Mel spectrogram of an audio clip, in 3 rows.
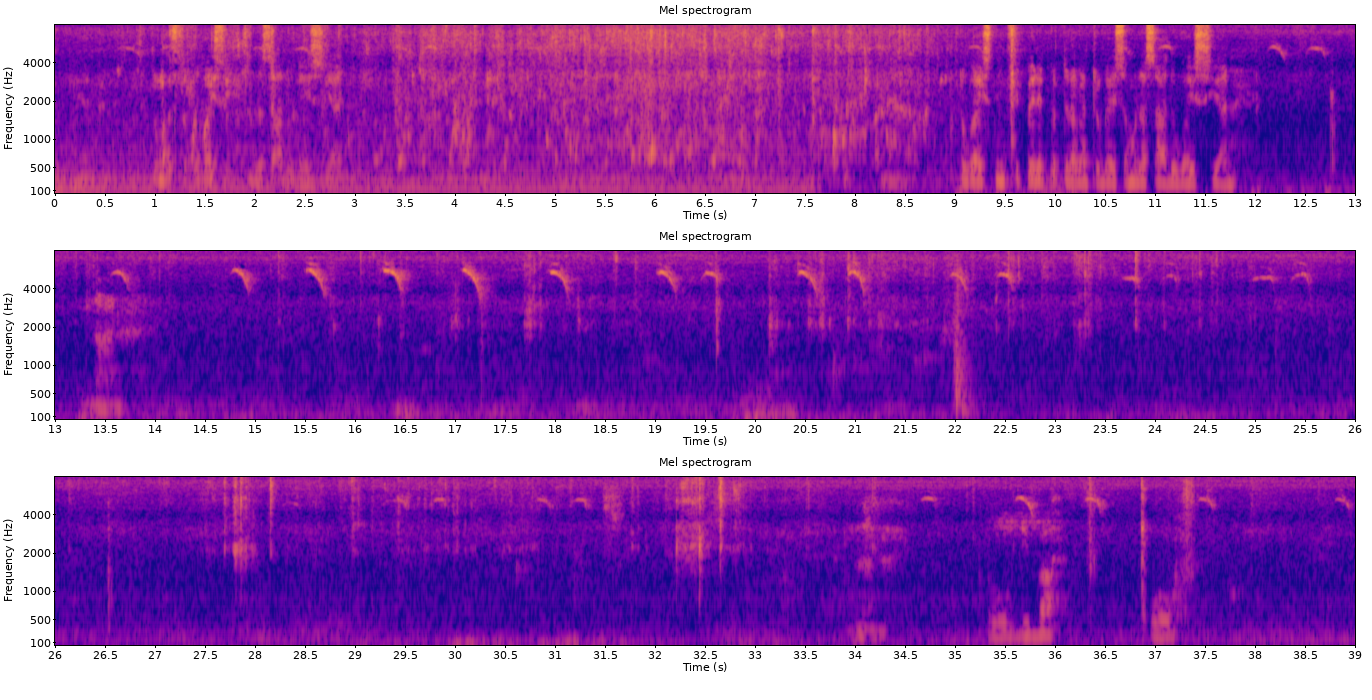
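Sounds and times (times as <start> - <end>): bird chirping: 10.7 - 14.0, 14.6 - 25.7, 29.3 - 32.7, 33.7 - 39.0.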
